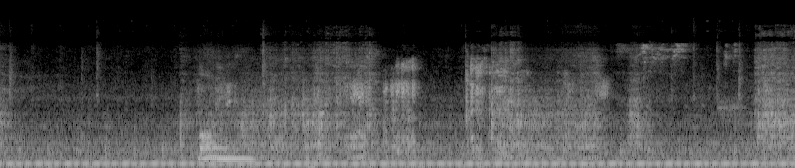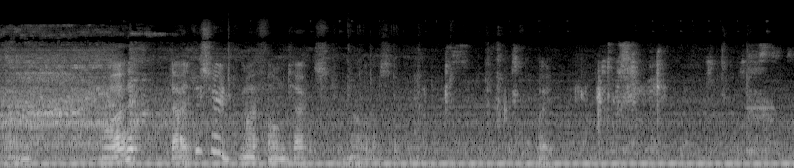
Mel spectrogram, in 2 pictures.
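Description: Video game sound effects play through a television's speakers.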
